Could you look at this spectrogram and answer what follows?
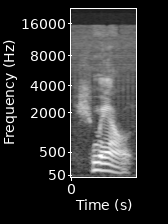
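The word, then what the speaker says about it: Shmuel: Torah as a marshmallow schmel is Samuel and it's spelled s-h-m-u-e-l meow so spoke Samuel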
